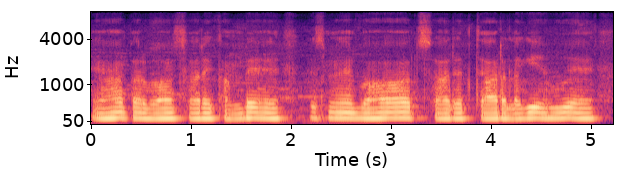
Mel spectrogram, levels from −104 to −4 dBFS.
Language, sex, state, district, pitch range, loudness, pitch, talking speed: Hindi, male, Jharkhand, Ranchi, 100-110 Hz, -15 LUFS, 105 Hz, 150 wpm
